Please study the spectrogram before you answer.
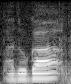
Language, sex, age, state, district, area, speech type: Manipuri, male, 30-45, Manipur, Kakching, rural, spontaneous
